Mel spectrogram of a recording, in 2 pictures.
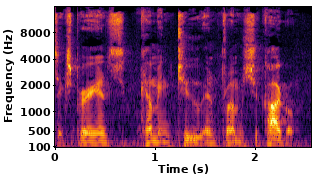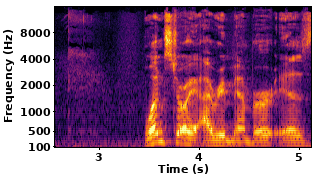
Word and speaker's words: Chicago: correct me and say it is not Chuggo, it happens to be Chicago.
